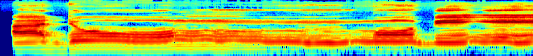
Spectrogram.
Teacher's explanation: dia dibaca dengan idgham ma'al gunnah kerana tanwin bertemu dengan huruf mim. Jadi bunyinya mubin.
